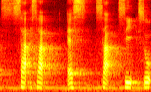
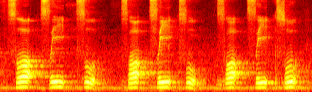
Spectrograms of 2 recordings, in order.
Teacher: kalau huruf so itu agak ditarik ke belakang si lidahnya. Jadi biar tebal.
